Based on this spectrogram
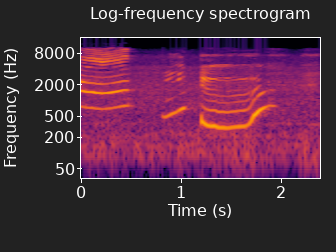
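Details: Indian pet parrot imitating speech, saying "mummy" and "Mithu": a held, reedy word, a short upward slur, then a loud drawn-out word that dips low before sweeping sharply upward, with quiet room noise behind.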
